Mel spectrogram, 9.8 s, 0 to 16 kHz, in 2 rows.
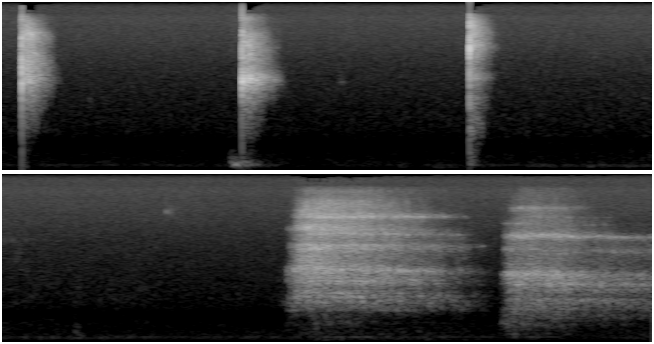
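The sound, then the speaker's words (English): Fingers snapping three times, evenly spaced sharp clicks about two seconds apart, followed after a quiet pause by two long breathy exhales. “So let's snap the fingers 3 times.”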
